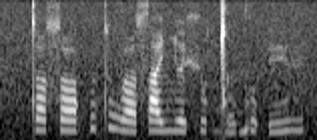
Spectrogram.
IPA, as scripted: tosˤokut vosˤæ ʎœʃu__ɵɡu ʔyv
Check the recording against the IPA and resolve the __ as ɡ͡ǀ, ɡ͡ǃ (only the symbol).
ɡ͡ǀ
